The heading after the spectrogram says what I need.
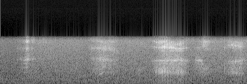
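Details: Snoring in a male cousin sleeping in the room overnight: soft, breathy, rasping breathing noises recurring throughout, fitting light snoring, with a faint snort near the start.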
